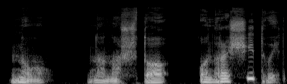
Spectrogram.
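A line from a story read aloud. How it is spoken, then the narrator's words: Whisper. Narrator (Russian): прошептал третий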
